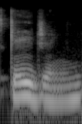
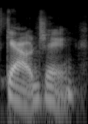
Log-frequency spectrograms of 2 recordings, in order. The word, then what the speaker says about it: gouging: It became very clear she's talking about price gouging. So she's reading off a teleprompter and misspoke and mispronounced price gouging and said, "Price gauging."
